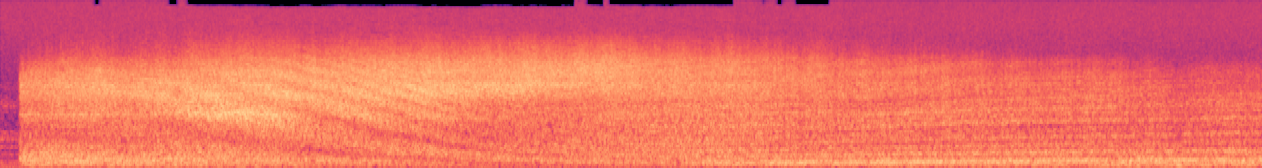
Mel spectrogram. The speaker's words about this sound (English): And in recent age, man has reached the domain of the air with the jet aircraft.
